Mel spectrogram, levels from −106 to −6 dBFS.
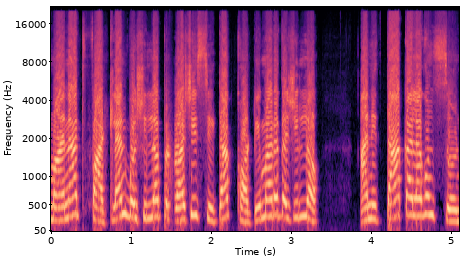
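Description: Hard clipping runs through the whole speech clip. The level is driven about 21 dB past what the chain can pass, so roughly a fifth of samples are sheared flat. The result is a harsh fuzz on every loud syllable, with squared-off waveform tops and harmonics smeared high up the spectrogram.

A burst of packet loss strikes from 1.47 to 1.57 s. About 80 ms of audio never arrived, and the receiver stretched the last sound over roughly 76 ms while fading it, giving a held buzz or hiss. On a spectrogram, a decaying smear precedes a jump where speech resumes further along.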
